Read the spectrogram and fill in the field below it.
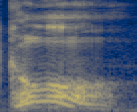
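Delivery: "Cole" high and stretched, falling at the end; drawn-out announcer emphasis. Shown as a demonstration. Host showing how the name must be said, "Cole" long and high. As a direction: swoop up loudly on "Cole" and hold it. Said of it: "You gotta say it like that".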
